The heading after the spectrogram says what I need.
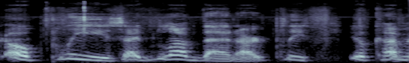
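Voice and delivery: high, eager please; eager pleading. Retold or imitated. Ken begging the visitor to come and read.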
